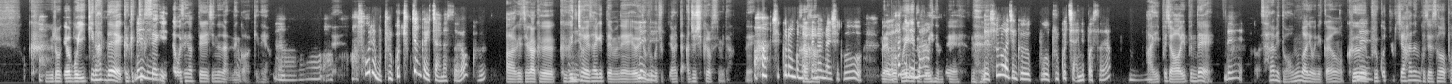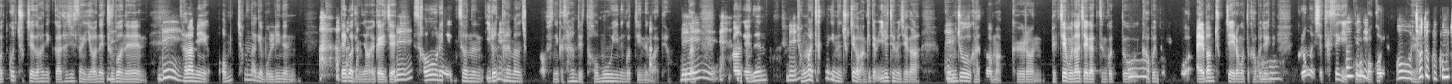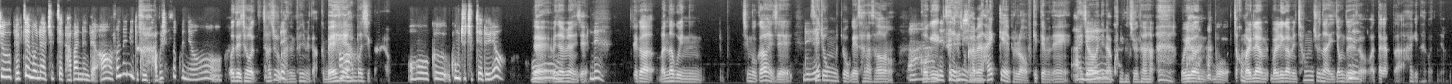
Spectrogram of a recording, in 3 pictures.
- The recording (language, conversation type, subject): Korean, unstructured, 어떤 축제나 명절이 가장 기억에 남으세요?
- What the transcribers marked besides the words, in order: other background noise; laugh; other noise; laughing while speaking: "아"; laugh; laughing while speaking: "보이는데. 네"; laugh; laugh; distorted speech; laughing while speaking: "공주나"; laugh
